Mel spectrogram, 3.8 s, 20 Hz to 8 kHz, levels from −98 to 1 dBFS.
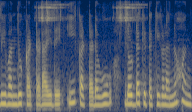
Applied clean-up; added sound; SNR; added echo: none; Chime; 17 dB; none.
